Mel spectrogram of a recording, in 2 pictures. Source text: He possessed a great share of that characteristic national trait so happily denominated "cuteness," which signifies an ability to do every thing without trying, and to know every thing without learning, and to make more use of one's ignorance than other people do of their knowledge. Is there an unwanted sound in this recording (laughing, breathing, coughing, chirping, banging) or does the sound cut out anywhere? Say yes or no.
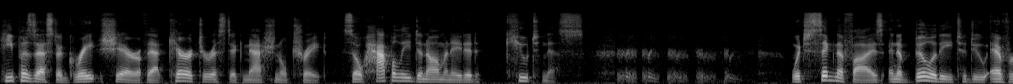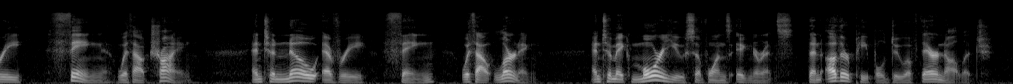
yes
